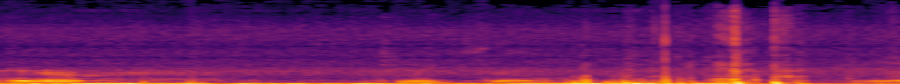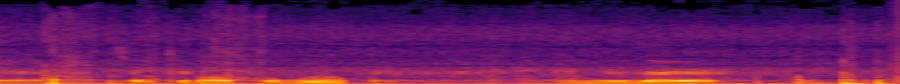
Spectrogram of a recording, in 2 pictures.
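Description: A man's voice talking in short phrases, over a low rumble that cuts off about two and a half seconds in, with a few sharp clicks around that point.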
